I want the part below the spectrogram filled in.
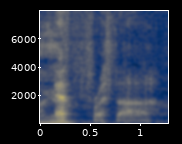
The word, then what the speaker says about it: Ephrathah: But you, Bethlehem, Ephrathah. Am I saying that right? – Ephrathah. – Oh, that's a tricky one with my THs.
